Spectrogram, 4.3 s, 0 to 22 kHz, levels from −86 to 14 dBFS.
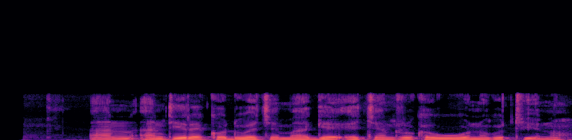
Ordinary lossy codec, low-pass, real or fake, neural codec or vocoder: none; 7.2 kHz; real; none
